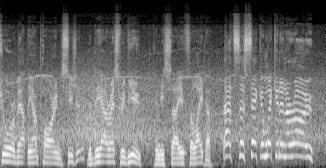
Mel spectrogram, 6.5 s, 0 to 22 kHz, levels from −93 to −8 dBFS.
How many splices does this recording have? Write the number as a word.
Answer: one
